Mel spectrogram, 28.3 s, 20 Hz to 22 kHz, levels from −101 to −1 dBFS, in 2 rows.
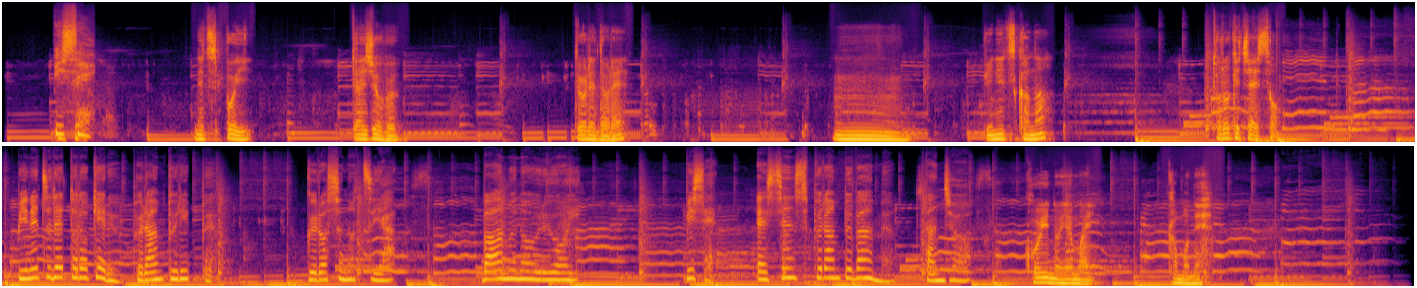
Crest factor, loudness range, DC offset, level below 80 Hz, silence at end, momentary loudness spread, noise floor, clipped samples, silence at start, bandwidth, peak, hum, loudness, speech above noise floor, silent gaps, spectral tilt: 18 dB; 4 LU; under 0.1%; -34 dBFS; 0.35 s; 19 LU; -47 dBFS; under 0.1%; 0.05 s; 19 kHz; -4 dBFS; none; -19 LUFS; 30 dB; none; -4.5 dB/octave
